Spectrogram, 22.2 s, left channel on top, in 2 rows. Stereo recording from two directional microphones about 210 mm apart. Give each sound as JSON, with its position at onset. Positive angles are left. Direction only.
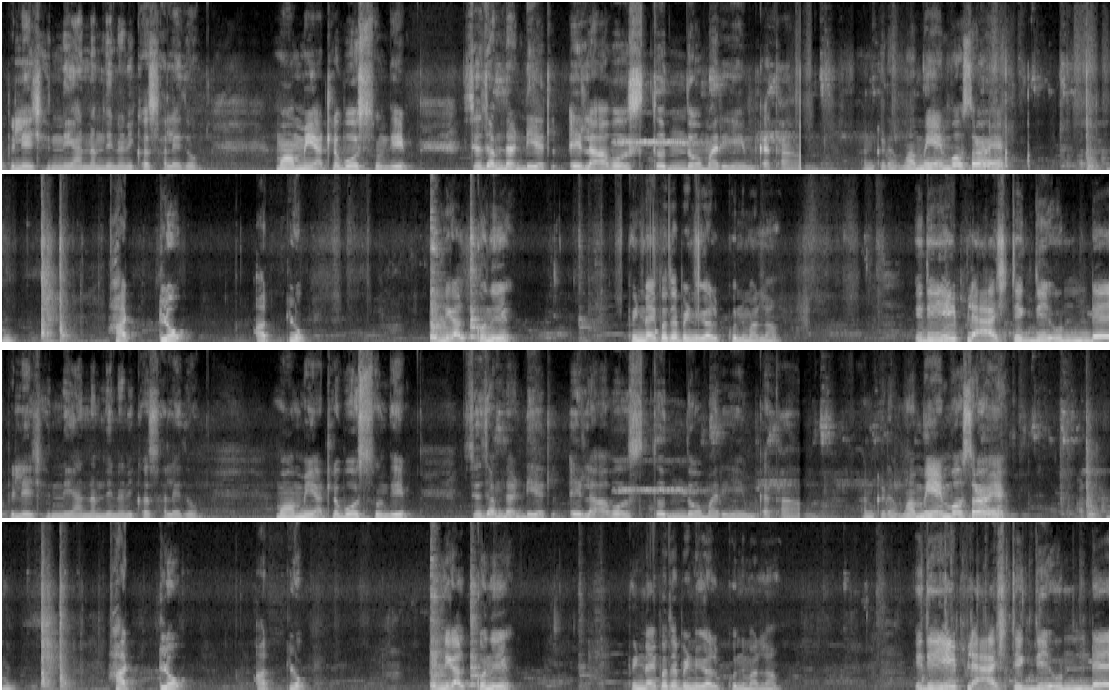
{"t": 0.0, "sound": "a woman's voice", "side_deg": -15}
{"t": 4.8, "sound": "a woman's voice", "side_deg": 5}
{"t": 12.1, "sound": "a sound", "side_deg": 0}
{"t": 13.6, "sound": "a woman's voice", "side_deg": 10}
{"t": 15.4, "sound": "a woman's voice", "side_deg": -10}
{"t": 17.3, "sound": "a woman's voice", "side_deg": 10}
{"t": 19.9, "sound": "a woman's voice", "side_deg": 0}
